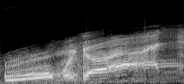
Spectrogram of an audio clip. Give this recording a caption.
Processed sound from phone sample pack edited with Cool Edit 96. Stretch effect applied for pitch shift. Then gliding pitch shift added.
